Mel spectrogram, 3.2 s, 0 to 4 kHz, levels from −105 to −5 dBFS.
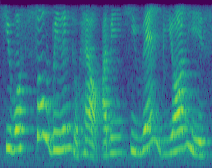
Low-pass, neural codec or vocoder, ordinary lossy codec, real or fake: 3.6 kHz; none; none; real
